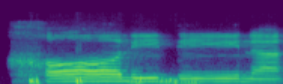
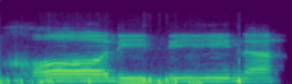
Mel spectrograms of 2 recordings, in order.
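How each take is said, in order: Both takes have the same delivery.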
